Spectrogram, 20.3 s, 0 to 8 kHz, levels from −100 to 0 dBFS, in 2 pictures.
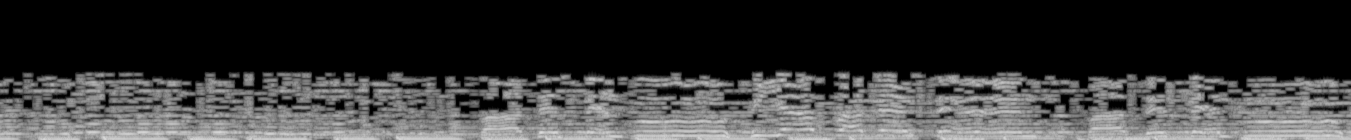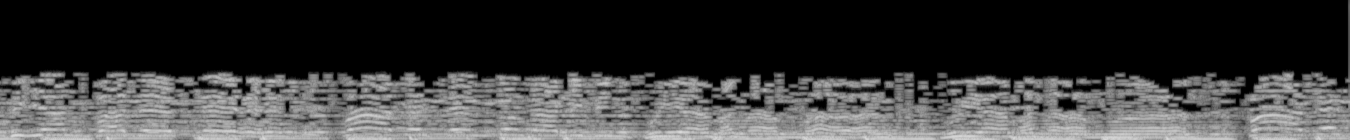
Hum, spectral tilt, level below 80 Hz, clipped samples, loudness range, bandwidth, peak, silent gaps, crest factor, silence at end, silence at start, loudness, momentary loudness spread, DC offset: none; -11.5 dB/octave; -28 dBFS; under 0.1%; 2 LU; 4 kHz; -8 dBFS; none; 14 dB; 0 s; 0 s; -21 LUFS; 4 LU; under 0.1%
